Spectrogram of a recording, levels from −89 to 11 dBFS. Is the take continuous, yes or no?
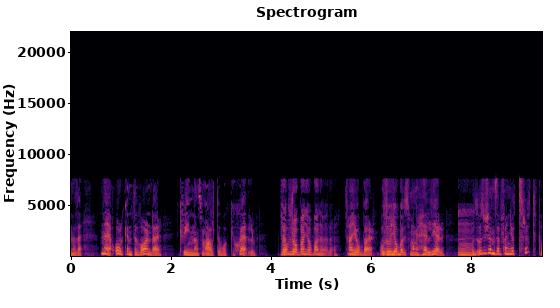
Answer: yes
